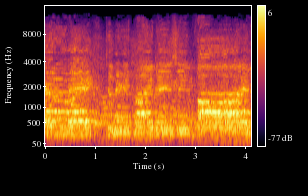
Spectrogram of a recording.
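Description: Barbershop quartet singing a cappella in close harmony, moving through a series of sustained chords that change about once a second, louder near the end.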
